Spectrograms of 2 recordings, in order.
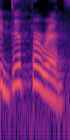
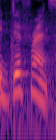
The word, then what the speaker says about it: difference: Right, and I don't say difference, I say difference. How many syllables? Two.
